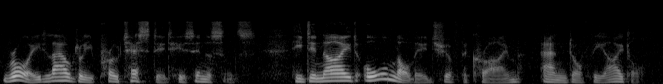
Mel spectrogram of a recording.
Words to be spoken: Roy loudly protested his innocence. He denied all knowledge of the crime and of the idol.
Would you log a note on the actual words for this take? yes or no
no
